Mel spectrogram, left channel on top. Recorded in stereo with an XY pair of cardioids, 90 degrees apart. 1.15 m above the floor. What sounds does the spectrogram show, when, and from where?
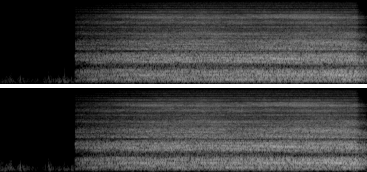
0.8 s a hiss: 10° right, 4 m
